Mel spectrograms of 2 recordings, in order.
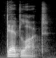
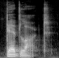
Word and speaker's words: deadlocked: The ed is pronounced with a pure T sound, locked. Together, deadlocked.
